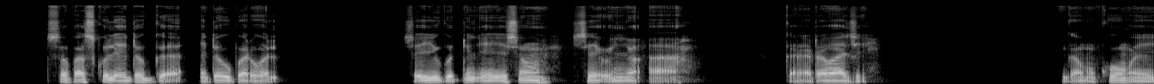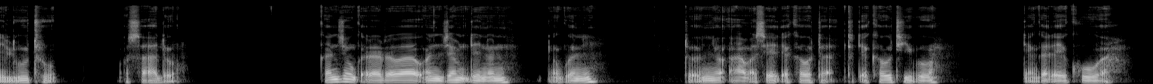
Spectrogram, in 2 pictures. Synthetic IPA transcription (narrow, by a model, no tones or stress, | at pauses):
sɔbaskɔlɛdɔɡːa̰ɛdɔwbaɾwal | sɔjiɡoɗːumʔɛjɛsɔmsajʔɔnɲɔʔa | kʼaɾa̰ɾawad͡ʒɛ | ɡamkʰɔma̰ɛluːtʰu | ʔɔsalɔ | kand͡ʒumkʼaɾaɾawaʔɔnd͡ʒamɗɛnɔn | ɗɔɡoni | tɔɔnɲɔʔama̰sɛjɗɛkʰawtataɗɛkʰawtʰibɔ | dɛ̰ŋɡaɗajkʰuːwa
